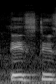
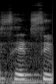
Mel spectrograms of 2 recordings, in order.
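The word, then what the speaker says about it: tsetse: আর ভেক্টরটার নাম দেয়, অনেকেই এটাকে অনেক কিছু বলে, মানে টেস্টিস ফ্লাই বলে, অনেকে টেস্টি ফ্লাই বলে। যাই হোক, ওসব বলিস না। এর প্রপার প্রোনাউন্সিয়েশনটা হচ্ছে সেটসি ফ্লাই। সেটসি ফ্লাই, এবার ফার্স্ট টিটা সাইলেন্ট থাকে, ঠিক আছে।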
